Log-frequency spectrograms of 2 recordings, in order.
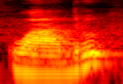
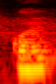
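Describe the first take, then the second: First: "quadro" with an open oral a; oral pronunciation. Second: "quando" with a nasalized first vowel; nasal pronunciation. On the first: Teacher contrasting quadro with quando, oral "quadro". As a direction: say "quadro" through the mouth only. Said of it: "a pronúncia é feita apenas pela boca". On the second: Teacher contrasting quando with quadro, nasal "quando". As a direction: air through mouth and nose on "quando". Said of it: "tanto pela boca, quanto pelo nariz". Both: Shown as a demonstration.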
